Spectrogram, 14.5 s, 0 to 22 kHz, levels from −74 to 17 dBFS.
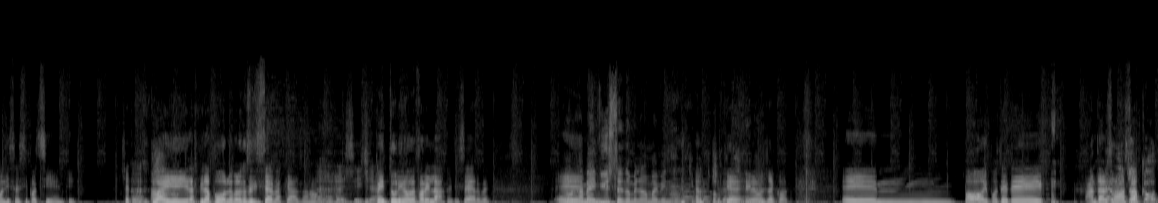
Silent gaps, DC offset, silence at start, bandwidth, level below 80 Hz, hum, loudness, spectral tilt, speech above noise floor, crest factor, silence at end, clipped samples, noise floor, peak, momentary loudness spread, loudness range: none; under 0.1%; 0 s; 15 kHz; -50 dBFS; none; -24 LUFS; -6.5 dB/octave; 26 dB; 20 dB; 0 s; under 0.1%; -50 dBFS; -4 dBFS; 14 LU; 5 LU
